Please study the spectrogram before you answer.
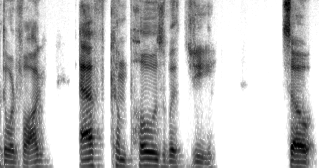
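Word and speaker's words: f∘g: but we don't say F Circle G it's or fog it looks like the word fog F composed with g so F composed with g is how you pronounce this so the composition of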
